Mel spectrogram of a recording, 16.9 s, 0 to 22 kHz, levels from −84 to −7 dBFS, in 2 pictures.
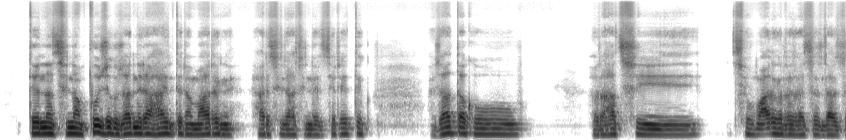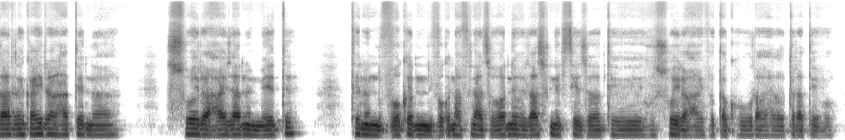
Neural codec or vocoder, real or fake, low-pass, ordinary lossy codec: autoencoder, 48 kHz, 128 numbers a frame, DAC-VAE, trained on Japanese speech; fake; none; none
